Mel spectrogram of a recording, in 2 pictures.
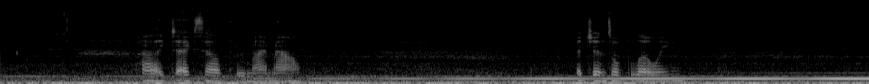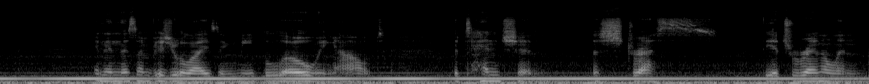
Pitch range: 90-135 Hz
